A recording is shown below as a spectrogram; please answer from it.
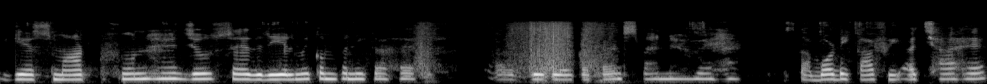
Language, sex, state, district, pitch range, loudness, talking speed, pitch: Hindi, female, Bihar, Gaya, 230-250 Hz, -17 LUFS, 125 wpm, 245 Hz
